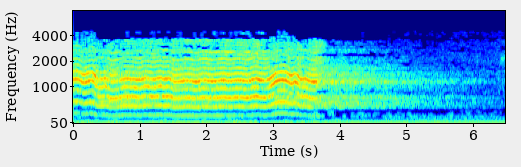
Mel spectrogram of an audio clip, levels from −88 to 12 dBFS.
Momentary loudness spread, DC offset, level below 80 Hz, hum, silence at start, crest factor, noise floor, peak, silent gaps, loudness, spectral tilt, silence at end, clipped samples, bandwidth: 19 LU; under 0.1%; -42 dBFS; none; 0 s; 12 dB; -41 dBFS; -6 dBFS; none; -16 LUFS; -8 dB/octave; 0 s; under 0.1%; 4.7 kHz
